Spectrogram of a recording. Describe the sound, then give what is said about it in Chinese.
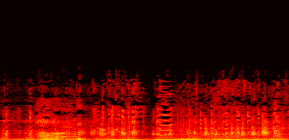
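Two fighting cocks, one a small yellow rooster, cluck and squawk in a busy, agitated burst during a cockfight staged at a chief's banquet, with a crow rising near the start and dense, continuous fowl calls throughout, fairly loud. “眼看那只小黄公鸡就要支撑不下去了，小琪示意马马肚吹起了黑牛角，两只斗鸡停止了厮杀，亲密地靠在了一起。”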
